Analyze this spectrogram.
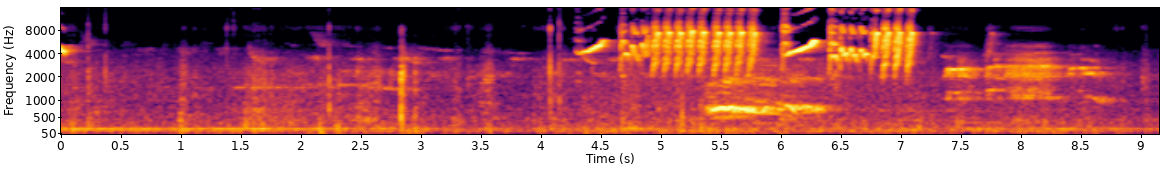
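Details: Sunbird lure call: a burst of high, bright chirps and rapid stuttering notes in the middle, with short sharp whistled upslurs, over a quiet background hum.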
